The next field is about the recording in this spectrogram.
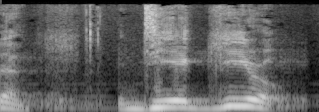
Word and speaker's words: diegeiro: The first one is the word diegiro. I'll spell it to you. D-I-E-G-E-I-R-O. Diegiro.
